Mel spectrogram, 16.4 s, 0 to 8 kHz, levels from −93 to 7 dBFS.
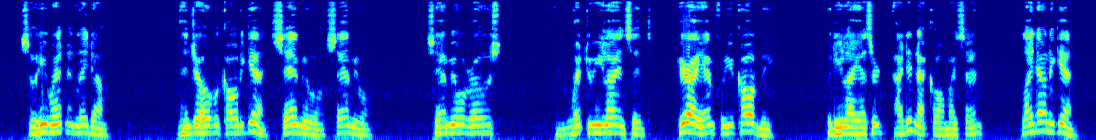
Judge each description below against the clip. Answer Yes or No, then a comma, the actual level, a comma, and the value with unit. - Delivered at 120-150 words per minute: Yes, average, 140 wpm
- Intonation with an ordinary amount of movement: Yes, average, 3.1 semitones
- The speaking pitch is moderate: Yes, medium, 155 Hz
